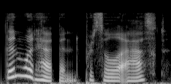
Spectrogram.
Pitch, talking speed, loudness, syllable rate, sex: 225 Hz, 175 wpm, -19 LUFS, 6.3 syllables/s, female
